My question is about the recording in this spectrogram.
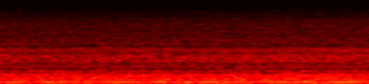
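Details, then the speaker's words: Grain cart auger running off the PTO: a heavy low rumble with a rough gritty churn and violent vibration as the auger hits its flighting; left as is until the parts wear apart, likely speeding wear. "The auger is hitting the flighting while running the PTO. So, that's pretty daggum aggravating. So I'm just gonna have to live with the violent vibrations and loud grinding noises until something wears something else down to the point that it's not touching anymore."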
